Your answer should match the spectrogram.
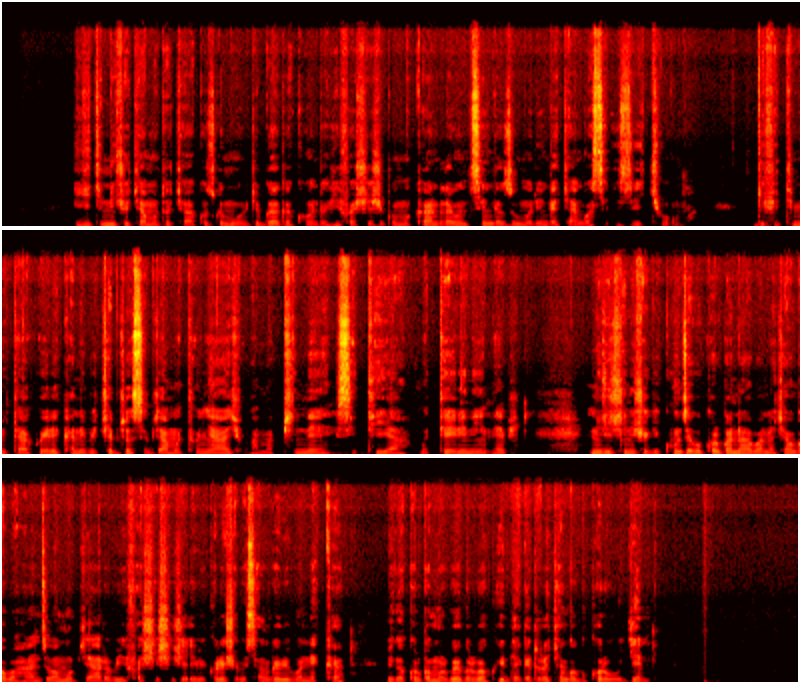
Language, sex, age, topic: Kinyarwanda, male, 25-35, education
